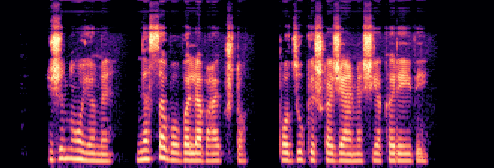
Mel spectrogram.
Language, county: Lithuanian, Kaunas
